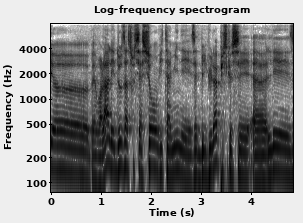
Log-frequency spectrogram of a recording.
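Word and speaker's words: Vietamine: c'est l'association vitamine l'association comme ça se prononce vitamine V I e t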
